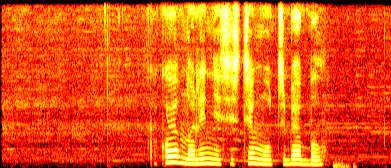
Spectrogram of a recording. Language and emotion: Russian, neutral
